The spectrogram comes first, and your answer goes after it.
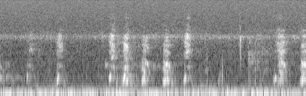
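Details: At Triple Acres Horse Rescue, four dogs (Pinto, Luna, Trinity, Junior) romp through the farm in the morning, giving clusters of quick, bright barks with a few higher yips, against constant low background noise.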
